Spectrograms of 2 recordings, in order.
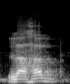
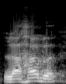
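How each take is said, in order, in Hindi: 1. अंतिम b बिना किसी कंपन के बंद होता है। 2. अंतिम b झटकेदार कंपन के साथ छोड़ा जाता है। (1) "अगर कलकले के बगैर पढ़े तो फिर पढ़ा जाएगा" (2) "कलकले के साथ पढ़ना है, झटके के साथ पढ़ना है। कैसे?"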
